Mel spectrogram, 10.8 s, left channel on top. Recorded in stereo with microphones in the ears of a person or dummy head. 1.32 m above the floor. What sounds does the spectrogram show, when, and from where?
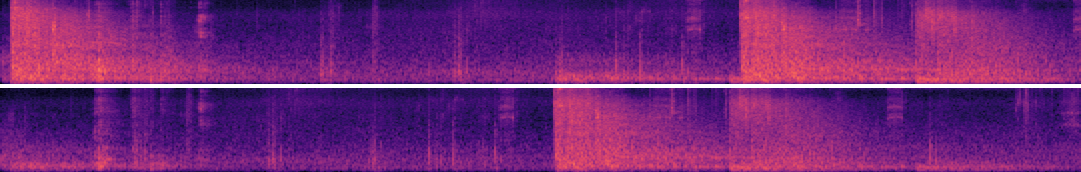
0.9 s a thud: 40° left (ahead or behind), 2 m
